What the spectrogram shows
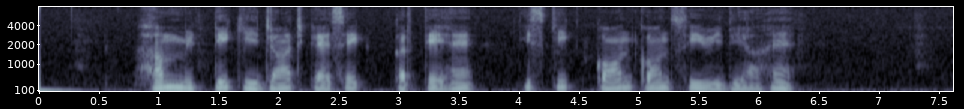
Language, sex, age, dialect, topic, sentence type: Hindi, male, 18-24, Garhwali, agriculture, question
